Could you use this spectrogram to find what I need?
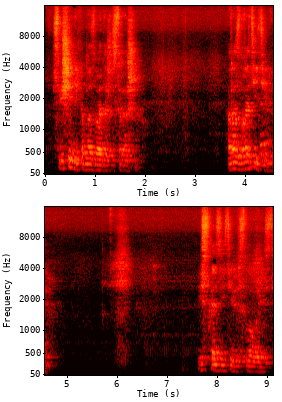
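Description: An elderly man speaks calmly, close by, in short spells.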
